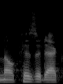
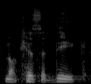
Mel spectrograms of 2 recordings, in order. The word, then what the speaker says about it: Melchizedek: I've been saying Melchizedek all the time. It's actually pronounced Melchizedek.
